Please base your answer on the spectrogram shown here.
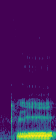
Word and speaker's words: ط: ضاد، طا طا طا، توئیں نہیں پڑھتے، اس کو طا پڑھتے ہیں، طا طا طا۔ طا بھی حروف مستعلیہ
